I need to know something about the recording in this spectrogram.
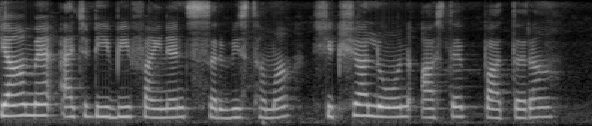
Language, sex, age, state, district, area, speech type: Dogri, female, 18-30, Jammu and Kashmir, Reasi, rural, read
